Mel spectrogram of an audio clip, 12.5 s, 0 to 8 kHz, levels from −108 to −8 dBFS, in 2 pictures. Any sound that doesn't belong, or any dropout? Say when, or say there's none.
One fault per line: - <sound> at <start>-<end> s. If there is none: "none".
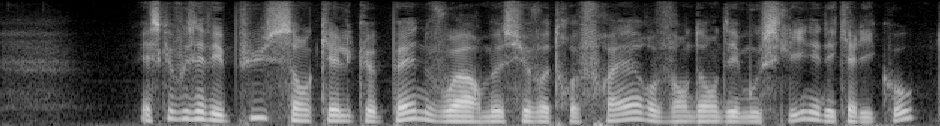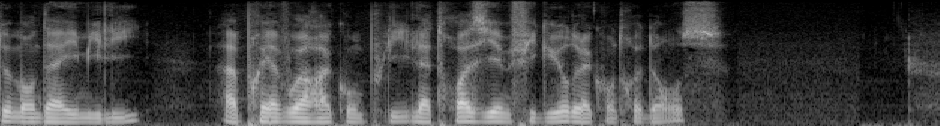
none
